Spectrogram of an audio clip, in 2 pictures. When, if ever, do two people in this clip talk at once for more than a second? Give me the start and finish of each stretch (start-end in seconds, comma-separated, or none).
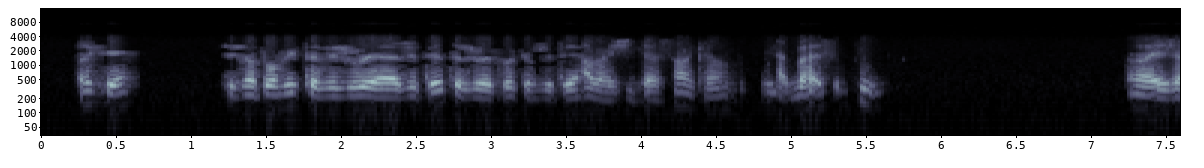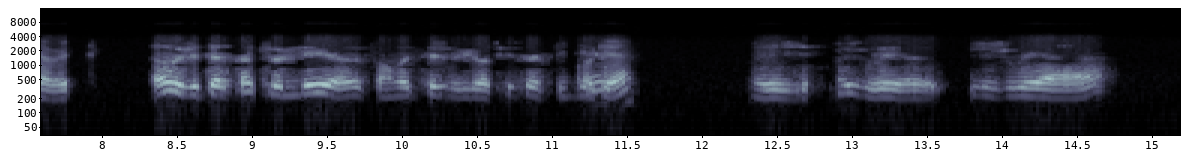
none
